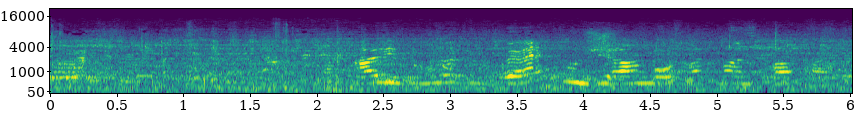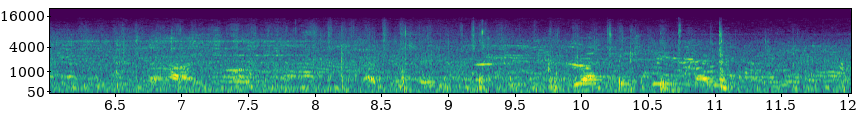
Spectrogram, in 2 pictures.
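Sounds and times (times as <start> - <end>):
outdoor background noise: 0.0 - 12.0
people talking indistinctly: 0.0 - 12.0.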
